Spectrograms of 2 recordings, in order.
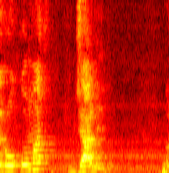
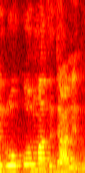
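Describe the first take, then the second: First: रोको मत as one unit, slow, then जाने दो; group रोको मत together, break before जाने दो; pause after मत. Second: Said in the usual way. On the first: Shown as a demonstration. Teacher explaining "let him go", pause after मत. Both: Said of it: "और यहाँ पर है कि".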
